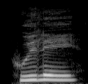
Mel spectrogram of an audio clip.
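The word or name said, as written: HUDLÆGEN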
